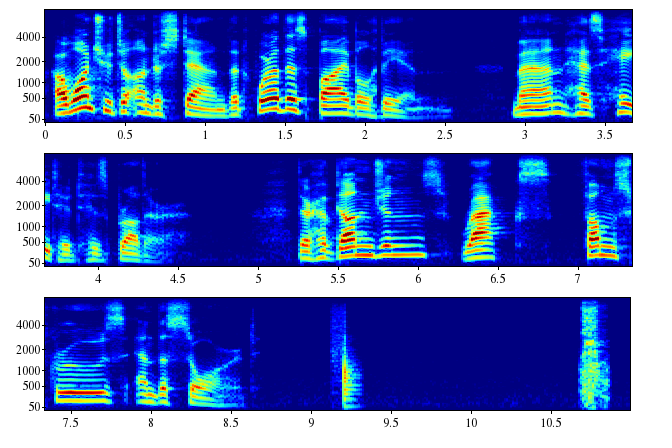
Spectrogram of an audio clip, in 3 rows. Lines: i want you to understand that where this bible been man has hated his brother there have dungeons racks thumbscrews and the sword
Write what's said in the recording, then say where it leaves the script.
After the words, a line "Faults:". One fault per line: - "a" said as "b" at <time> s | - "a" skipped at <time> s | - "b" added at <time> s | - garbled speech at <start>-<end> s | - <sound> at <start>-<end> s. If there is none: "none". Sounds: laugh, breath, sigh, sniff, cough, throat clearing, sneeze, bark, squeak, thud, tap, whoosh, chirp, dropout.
i want you to understand that where this bible been man has hated his brother there have dungeons racks thumbscrews and the sword
Faults:
- thud at 9.1-9.3 s
- sigh at 10.7-10.9 s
